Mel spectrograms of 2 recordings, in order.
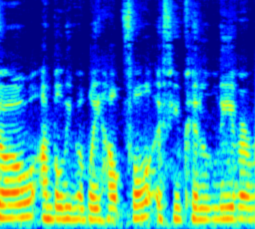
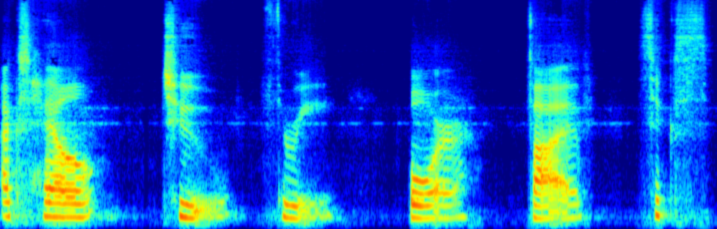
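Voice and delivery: calm counting through slow breaths; guided breathing. Acted. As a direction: count each breath in and out calmly. Counts guided breathing over music.

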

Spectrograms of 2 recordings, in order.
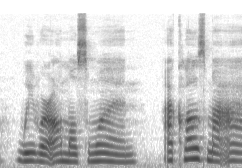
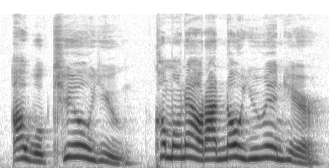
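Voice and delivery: loud acted threat, building higher; threatening yell; 3 semitones higher, 7 dB louder than usual. A narrator's reading. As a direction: yell menacingly to flush someone out. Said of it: "he yelled".

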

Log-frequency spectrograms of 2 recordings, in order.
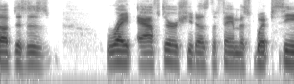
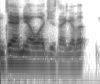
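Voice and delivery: ordinary talk

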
